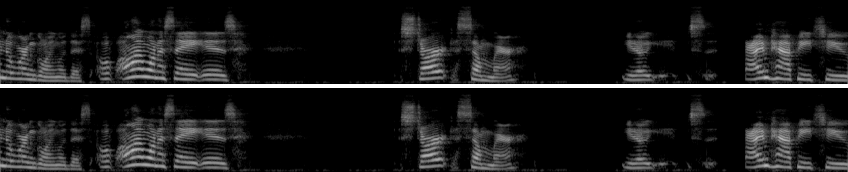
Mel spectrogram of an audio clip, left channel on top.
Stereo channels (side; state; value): both; identical; correlation 1.00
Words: know where I'm going with this. All I want to say is start somewhere. You know, I'm happy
